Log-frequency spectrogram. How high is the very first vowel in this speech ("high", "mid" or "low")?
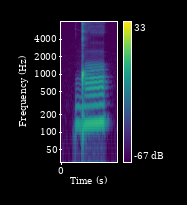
low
